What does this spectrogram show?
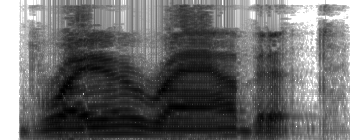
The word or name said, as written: brer rabbit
